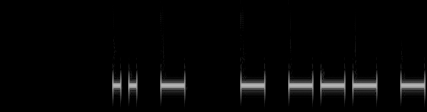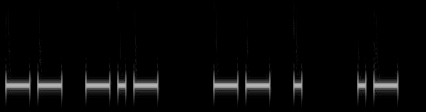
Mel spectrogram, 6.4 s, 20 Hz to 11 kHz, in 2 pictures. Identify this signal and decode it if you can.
Morse code, heard as a keyed tone, about 21 wpm, 700 Hz. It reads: IT TOOK ME A
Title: Sets of 6 Words - 20wpm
